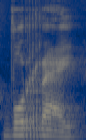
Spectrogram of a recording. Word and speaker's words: vorrei: It's the R, the Italian R, and it's a double R, vorrei.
